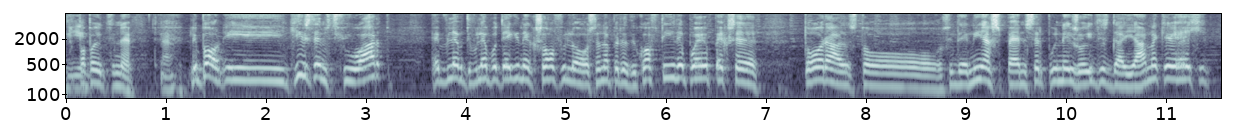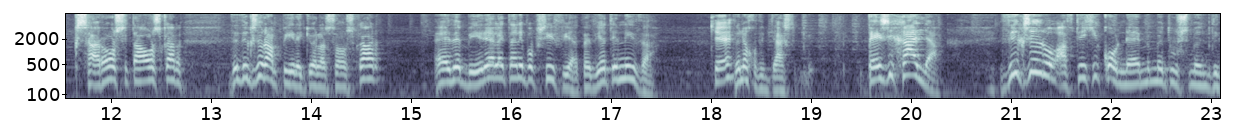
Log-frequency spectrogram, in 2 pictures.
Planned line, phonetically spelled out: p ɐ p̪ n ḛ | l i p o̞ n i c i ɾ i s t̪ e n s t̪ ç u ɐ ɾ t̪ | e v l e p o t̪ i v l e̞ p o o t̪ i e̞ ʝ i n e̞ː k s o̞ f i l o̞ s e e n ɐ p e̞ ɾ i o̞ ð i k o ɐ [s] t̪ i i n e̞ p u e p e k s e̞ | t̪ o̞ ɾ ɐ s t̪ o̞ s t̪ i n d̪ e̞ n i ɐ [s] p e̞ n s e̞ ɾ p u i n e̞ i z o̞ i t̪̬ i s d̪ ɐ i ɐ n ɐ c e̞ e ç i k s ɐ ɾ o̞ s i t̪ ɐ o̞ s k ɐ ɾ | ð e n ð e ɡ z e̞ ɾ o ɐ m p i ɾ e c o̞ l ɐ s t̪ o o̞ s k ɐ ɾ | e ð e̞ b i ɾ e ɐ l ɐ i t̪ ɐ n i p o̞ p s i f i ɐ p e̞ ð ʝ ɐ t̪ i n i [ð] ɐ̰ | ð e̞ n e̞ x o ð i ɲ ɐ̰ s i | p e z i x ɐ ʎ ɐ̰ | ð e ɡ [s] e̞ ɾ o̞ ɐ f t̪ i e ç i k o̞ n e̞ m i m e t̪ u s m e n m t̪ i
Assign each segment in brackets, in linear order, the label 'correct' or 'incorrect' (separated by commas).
incorrect, correct, correct, incorrect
